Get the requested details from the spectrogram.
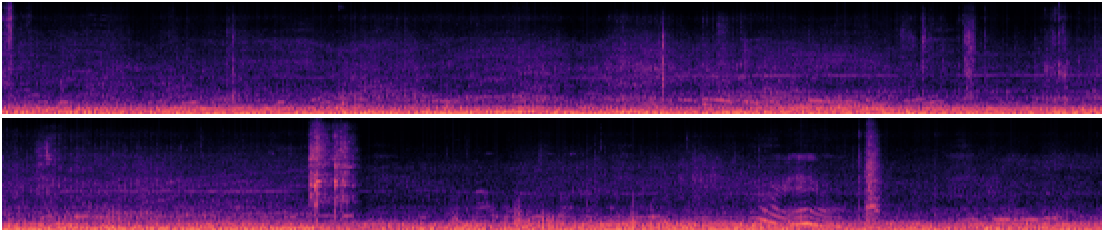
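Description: Gloved hands rustle and handle the parts of a motorcycle.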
